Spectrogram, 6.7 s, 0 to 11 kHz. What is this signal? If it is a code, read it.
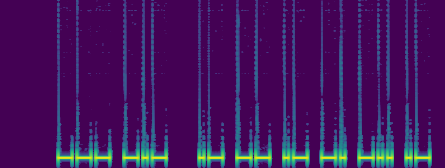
Morse code, heard as a keyed tone, about 17 wpm, 700 Hz. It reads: OK AMANDA
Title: Practice QSO - Exchange 4 - Ending - 17wpm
